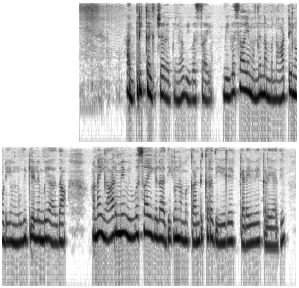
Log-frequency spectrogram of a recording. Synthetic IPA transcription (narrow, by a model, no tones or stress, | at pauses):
ɐɡɾɪkːɐɭt͡ʃɐɾɐpːɪnaːʋɪʋɐsaːjɐmʋɪʋɐsaːjɐmʋɐnd̪ɯnɐmːɐnaːʈːɪnɯɽɐjɐmʊðʊɣeɭɯmbiɐðãː | aːnaːjaːɾɯmeːʋɪʋɐsaːjɪɣɐɭːðɪɣɐmnɐmːɐkɐɳɖɯkːɪɾɐðɯːleːkɪɽɐɪʋɪʋeːkɪɽɐjaːðɯ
